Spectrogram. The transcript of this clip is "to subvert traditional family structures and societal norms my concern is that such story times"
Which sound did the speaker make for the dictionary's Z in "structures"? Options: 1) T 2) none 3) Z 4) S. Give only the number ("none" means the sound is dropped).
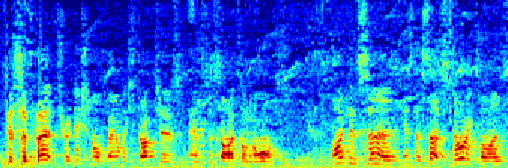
3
